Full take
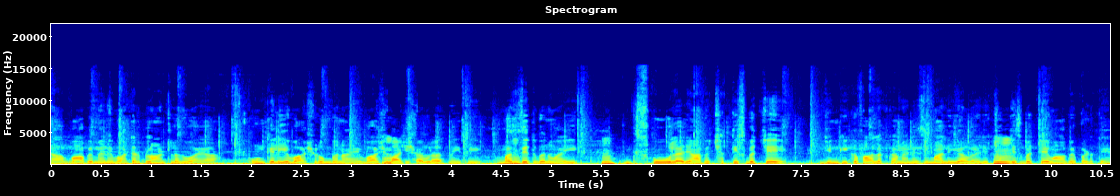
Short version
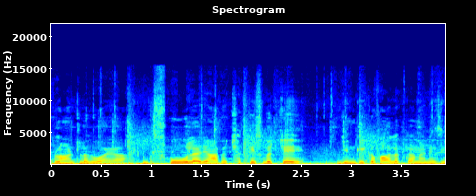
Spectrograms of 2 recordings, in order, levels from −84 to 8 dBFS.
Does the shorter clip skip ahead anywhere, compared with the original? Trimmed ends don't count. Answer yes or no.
yes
